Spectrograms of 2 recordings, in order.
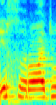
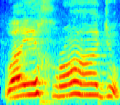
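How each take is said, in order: First: ഇഖ്റാജു clipped and spoken; wrong reading. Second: Slow, higher, louder chanted ഇഖ്റാജു; correct recitation. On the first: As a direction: say ഇഖ്റാജു flatly as the mistake. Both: Shown as a demonstration. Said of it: "എന്ന് ഓതരുത്".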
